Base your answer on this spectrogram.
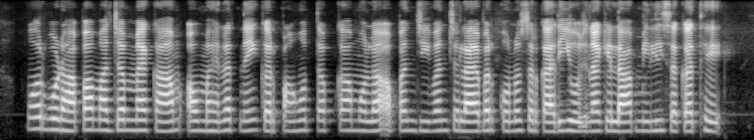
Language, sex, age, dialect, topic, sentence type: Chhattisgarhi, female, 60-100, Central, banking, question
